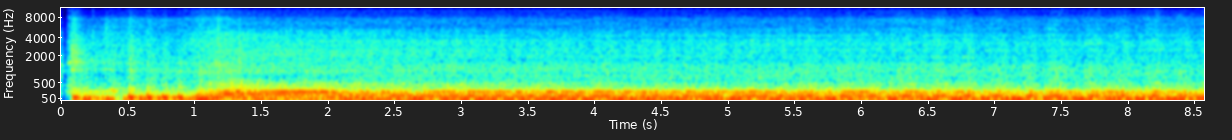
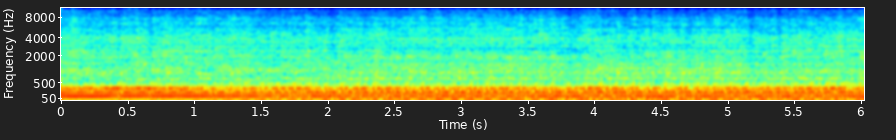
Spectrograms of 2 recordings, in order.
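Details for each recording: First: VW VR6 after final assembly with new exhaust, cold start: engine catches into low, slightly uneven lumpy cold idle; running rich because temporary intake piping was removed, oxygen sensor just starting to kick in. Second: Rebuilt turbo VR6 with an open throttle body tied together to get it to idle: low, even rumble that settles toward idle without stumbling, engine now running smoothly.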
